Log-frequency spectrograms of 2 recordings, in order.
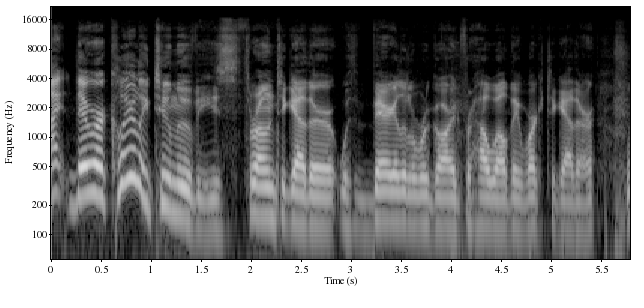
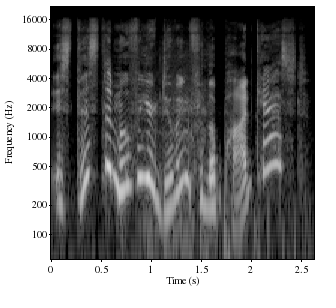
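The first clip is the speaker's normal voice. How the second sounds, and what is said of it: Good impression of his wife. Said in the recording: “that's a very good impression of her”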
